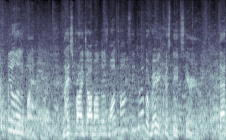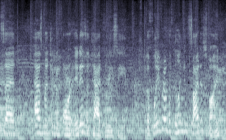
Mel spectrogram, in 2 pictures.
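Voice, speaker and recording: A man talks at a very fast pace. Crowd noise can be heard behind him. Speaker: food vlogger. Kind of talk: food review commentary. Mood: cheerful, enthusiastic. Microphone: phone near.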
